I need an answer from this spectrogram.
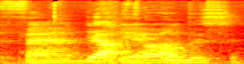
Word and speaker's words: fin de siècle: And am I getting this French term correct in the pronunciation? Fin de siècle? Is it fin de siècle?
